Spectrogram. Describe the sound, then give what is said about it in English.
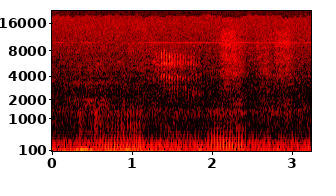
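A female cat purrs steadily, a low, soft rumble that pulses continuously with no voices over it. “Can you hear her purring?”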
